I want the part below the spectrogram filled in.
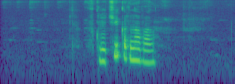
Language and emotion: Russian, neutral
